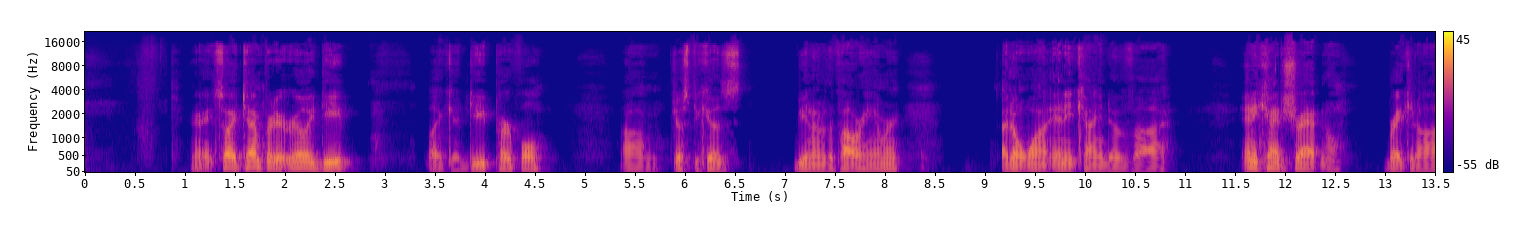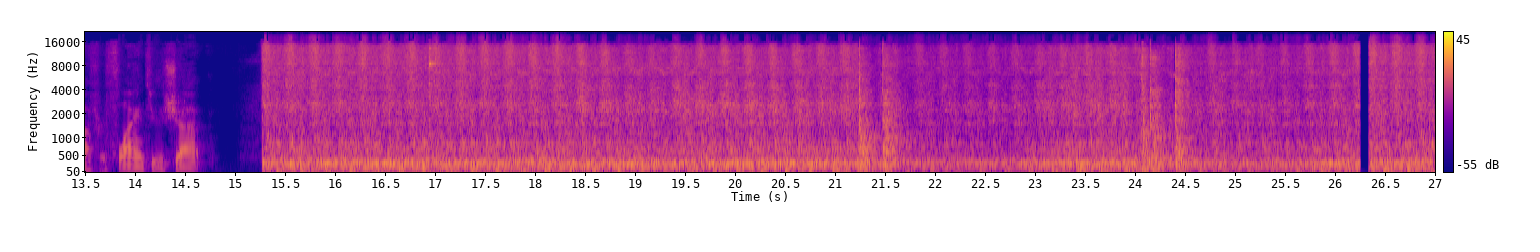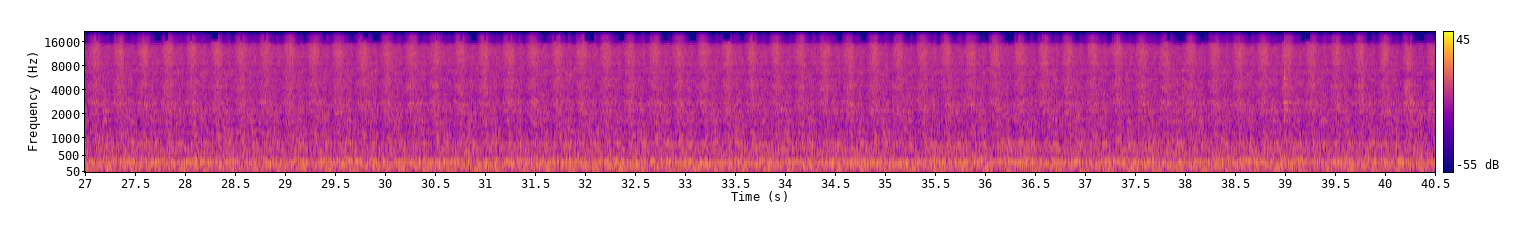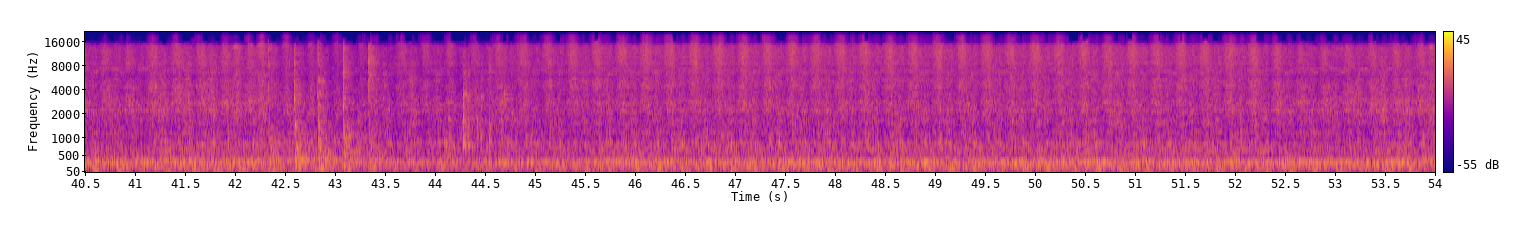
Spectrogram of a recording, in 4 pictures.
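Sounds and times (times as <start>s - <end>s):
power hammer striking: 15.3s - 45.6s
motor hum: 15.3s - 54.0s.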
